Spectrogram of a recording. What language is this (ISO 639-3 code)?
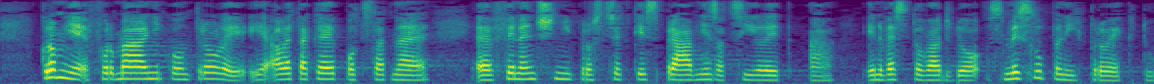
ces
